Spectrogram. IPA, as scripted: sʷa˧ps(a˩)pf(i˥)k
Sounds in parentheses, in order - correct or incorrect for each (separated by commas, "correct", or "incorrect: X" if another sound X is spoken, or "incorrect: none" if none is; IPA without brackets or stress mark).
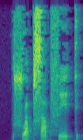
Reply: correct, correct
